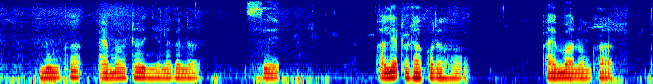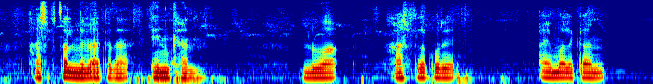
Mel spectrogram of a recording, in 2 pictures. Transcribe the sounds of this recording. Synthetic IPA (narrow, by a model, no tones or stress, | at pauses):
nɔŋkaːjmalɔʈʰaɾɛɲalaɡana | sɛ | a̰lɛt̚ɾɔʈʰakɔɾɛɦɔ̃ | ajmanɔŋka̰ | haspi̥t̪almɛna̰ʔa̰kad̪aɛnkʰan | ɔwaʔ | haspi̥t̪alkɔɾɛ | ajmalakan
